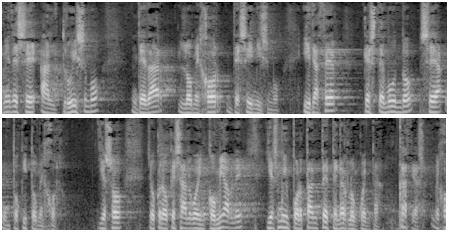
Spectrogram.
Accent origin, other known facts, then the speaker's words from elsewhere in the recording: Valladolid, Castile and León, Spain; me siento en mi tierra, en Valladolid.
